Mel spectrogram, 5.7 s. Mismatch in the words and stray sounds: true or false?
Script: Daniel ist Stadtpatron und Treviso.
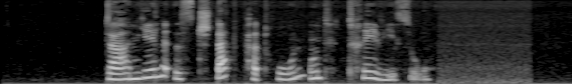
false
